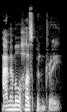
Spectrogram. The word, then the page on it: animal husbandry: British English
